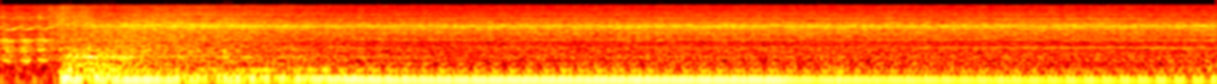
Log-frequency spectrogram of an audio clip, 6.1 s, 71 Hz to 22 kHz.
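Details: Nissan Frontier with Titan VK56 V8, alternator relocated, new 6-rib belt fitted in place of 7-rib with idler pulley spaced out: quick crank, catches at once, settles into an even idle with no belt squeal. Normal start and idle.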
